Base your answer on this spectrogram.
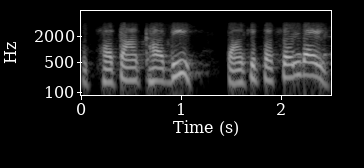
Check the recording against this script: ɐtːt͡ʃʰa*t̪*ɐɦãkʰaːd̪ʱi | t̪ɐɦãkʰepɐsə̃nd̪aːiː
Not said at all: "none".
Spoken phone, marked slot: t̪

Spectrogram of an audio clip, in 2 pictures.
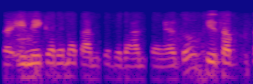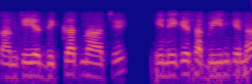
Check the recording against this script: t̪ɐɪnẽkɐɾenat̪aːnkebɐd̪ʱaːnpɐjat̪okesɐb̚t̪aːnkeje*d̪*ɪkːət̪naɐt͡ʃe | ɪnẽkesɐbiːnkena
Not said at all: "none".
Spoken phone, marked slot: d̪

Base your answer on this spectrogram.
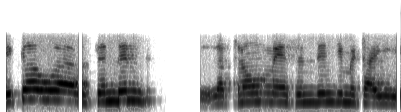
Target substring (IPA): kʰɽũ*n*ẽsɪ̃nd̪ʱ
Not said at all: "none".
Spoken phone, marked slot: m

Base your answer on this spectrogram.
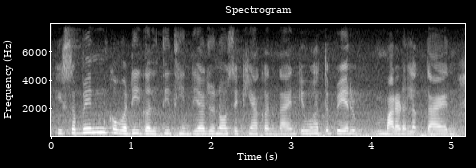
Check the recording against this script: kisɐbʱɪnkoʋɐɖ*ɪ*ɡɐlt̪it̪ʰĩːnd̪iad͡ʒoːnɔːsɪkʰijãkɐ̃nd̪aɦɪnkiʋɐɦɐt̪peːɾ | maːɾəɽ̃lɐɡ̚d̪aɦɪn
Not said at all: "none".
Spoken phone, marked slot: i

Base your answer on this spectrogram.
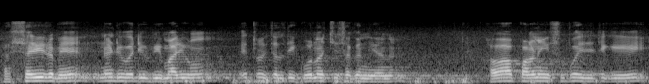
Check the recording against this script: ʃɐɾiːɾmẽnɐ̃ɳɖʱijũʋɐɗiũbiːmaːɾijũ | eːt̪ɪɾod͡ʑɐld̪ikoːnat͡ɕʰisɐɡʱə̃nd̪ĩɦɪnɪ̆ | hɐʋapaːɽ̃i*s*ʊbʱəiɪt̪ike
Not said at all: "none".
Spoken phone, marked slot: s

